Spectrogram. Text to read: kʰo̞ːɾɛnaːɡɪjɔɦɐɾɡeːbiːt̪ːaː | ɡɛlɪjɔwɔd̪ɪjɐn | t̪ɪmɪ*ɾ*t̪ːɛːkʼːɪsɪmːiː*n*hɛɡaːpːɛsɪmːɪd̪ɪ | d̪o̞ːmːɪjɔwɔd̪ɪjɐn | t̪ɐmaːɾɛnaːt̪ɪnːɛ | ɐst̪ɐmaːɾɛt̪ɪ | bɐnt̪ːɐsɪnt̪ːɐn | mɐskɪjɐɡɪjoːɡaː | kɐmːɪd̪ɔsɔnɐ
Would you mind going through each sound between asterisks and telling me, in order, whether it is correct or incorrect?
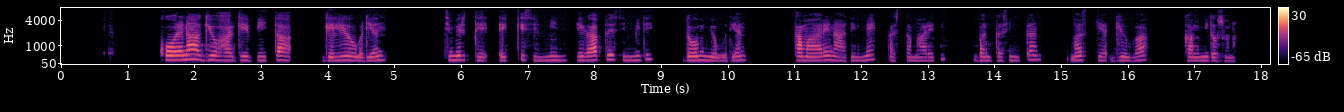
correct, correct

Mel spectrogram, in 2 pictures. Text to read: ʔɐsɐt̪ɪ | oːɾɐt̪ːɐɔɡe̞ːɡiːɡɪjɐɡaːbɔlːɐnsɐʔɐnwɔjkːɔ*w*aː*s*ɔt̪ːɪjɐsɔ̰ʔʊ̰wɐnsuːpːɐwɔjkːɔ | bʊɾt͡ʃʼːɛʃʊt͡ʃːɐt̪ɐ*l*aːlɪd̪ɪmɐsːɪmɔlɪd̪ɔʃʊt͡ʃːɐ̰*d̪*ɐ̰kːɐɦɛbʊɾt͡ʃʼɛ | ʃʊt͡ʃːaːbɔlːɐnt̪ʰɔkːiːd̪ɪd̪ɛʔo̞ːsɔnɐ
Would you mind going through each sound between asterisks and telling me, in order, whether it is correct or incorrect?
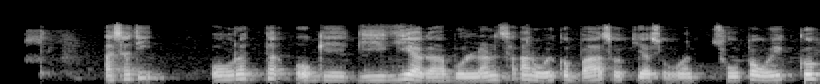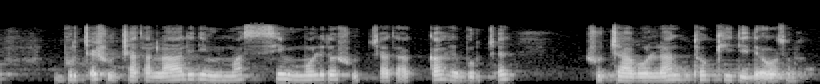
incorrect: b, correct, correct, incorrect: t̪

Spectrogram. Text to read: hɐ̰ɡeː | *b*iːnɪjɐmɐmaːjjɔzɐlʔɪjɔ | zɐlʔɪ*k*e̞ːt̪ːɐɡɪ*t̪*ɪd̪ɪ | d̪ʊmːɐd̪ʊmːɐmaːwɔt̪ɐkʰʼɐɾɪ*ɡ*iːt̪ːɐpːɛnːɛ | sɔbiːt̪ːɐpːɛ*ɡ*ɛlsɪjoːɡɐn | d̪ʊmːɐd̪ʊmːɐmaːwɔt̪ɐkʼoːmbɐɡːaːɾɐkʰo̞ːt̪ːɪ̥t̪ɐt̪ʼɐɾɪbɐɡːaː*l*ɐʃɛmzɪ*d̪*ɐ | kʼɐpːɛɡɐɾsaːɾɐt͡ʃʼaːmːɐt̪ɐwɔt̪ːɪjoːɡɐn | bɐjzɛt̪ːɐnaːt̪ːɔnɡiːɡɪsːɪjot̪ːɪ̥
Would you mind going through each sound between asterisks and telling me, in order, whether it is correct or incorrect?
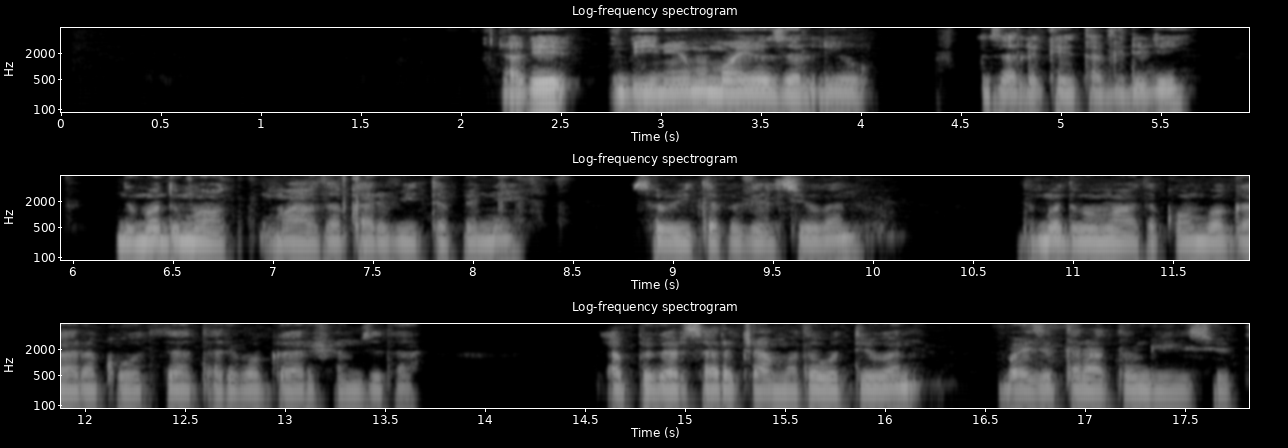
correct, correct, incorrect: d̪, incorrect: b, correct, incorrect: ɾ, incorrect: t̪

